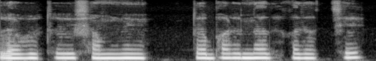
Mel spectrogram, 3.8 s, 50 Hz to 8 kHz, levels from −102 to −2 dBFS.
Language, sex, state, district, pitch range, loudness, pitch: Bengali, female, West Bengal, Cooch Behar, 200-210 Hz, -14 LUFS, 205 Hz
